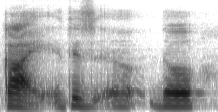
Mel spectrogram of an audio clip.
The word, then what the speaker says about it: Chi: a famous letter called Kai it is the it's written as Chi like this but its pronunciation is Kai so Kai Square we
